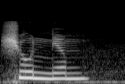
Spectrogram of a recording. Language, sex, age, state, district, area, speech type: Sanskrit, female, 18-30, Madhya Pradesh, Ujjain, urban, read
